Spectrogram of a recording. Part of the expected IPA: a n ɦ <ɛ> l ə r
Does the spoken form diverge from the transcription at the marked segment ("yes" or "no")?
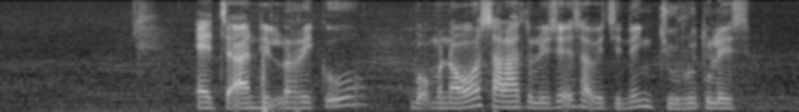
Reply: yes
